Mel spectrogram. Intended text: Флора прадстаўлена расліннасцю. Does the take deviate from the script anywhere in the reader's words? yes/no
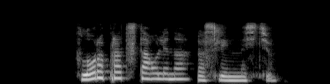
no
